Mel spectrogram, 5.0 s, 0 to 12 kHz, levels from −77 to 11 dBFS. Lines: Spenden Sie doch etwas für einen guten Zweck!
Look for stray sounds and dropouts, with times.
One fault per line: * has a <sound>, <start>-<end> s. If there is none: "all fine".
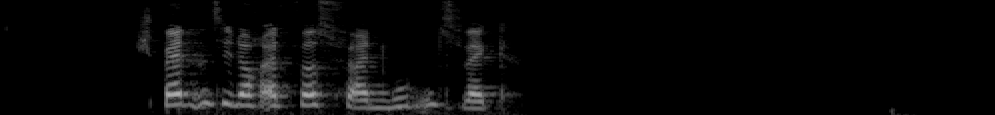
all fine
